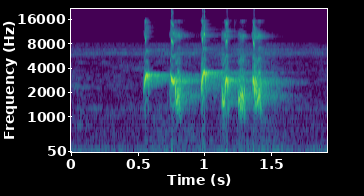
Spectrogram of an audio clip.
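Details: A caged bulbul used to lure birds during trapping sings one crisp phrase: a steady whistled start, then five quick warbled notes dipping and rising in pitch.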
